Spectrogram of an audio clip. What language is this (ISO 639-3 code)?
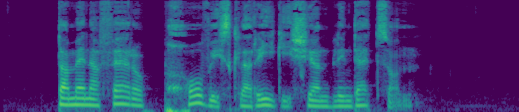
epo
